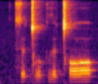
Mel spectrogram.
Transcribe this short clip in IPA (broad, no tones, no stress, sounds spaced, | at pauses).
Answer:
t͡s ɵ ɡ͡ǀ o k ð ɵ ǀʰ ɔ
